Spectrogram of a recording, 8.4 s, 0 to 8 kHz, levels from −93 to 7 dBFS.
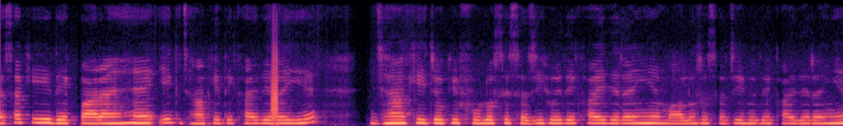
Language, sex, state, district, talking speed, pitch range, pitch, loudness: Hindi, female, Chhattisgarh, Bastar, 220 wpm, 200-215 Hz, 205 Hz, -18 LUFS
